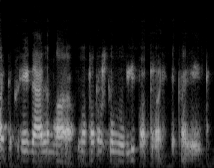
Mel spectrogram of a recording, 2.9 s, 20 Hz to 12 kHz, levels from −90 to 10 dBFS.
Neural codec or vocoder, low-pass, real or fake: codec, 44.1 kHz, 2.6 kbps, SNAC; 10.8 kHz; fake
